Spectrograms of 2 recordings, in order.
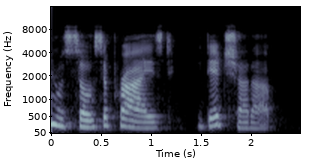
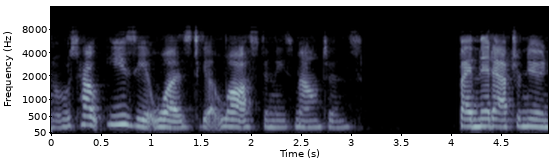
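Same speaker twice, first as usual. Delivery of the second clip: ordinary delivery, nothing marked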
